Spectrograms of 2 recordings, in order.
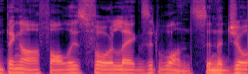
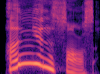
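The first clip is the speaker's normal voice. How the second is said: high, sing-song jeer; mock the rabbits; jeering taunts. A narrator's reading. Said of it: "he remarked jeeringly".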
